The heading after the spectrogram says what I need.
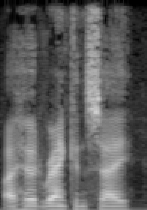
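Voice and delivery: ordinary delivery, nothing marked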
